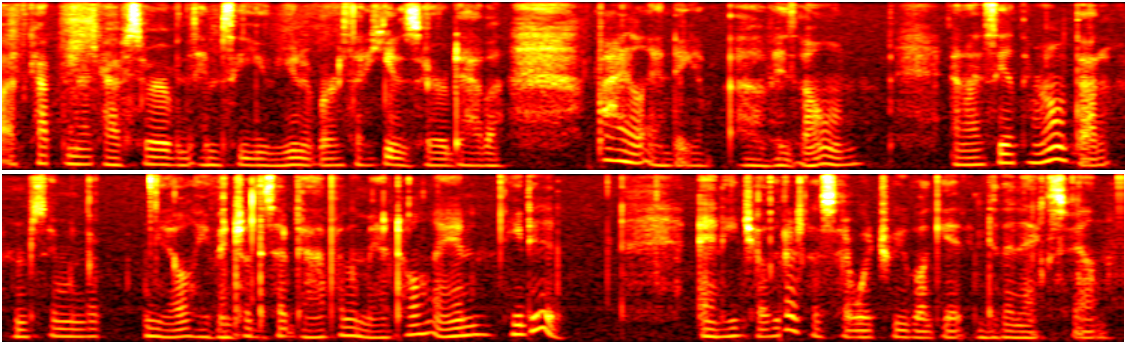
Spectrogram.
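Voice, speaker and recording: A woman giving a casual, rambling film review in an informal, chatty way, often interrupting herself with tangents. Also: very deep voice. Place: her room at home. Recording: clearly noisy home recording with clicks.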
